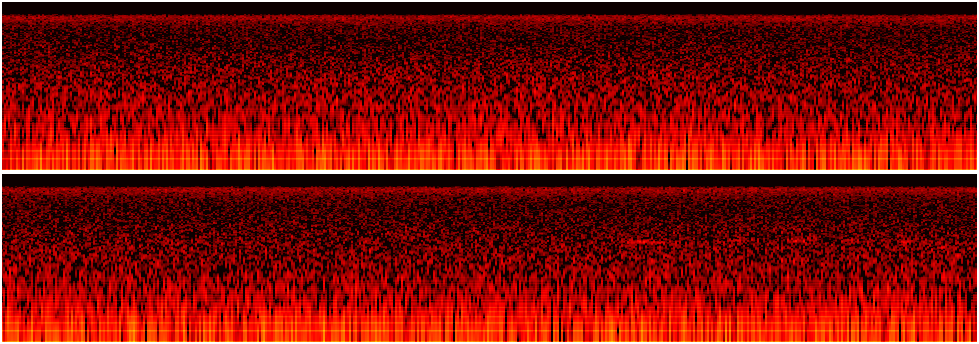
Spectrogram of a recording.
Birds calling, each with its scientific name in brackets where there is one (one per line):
Erckel's Francolin (Pternistis erckelii)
